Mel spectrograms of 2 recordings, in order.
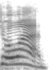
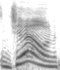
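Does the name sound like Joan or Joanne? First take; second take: Joanne; Joan. First: The name is said as Joanne. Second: The name is said as Joan. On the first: The speaker calls it wrong. "So it's not Joanne" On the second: The speaker calls it right. "It's Joan"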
